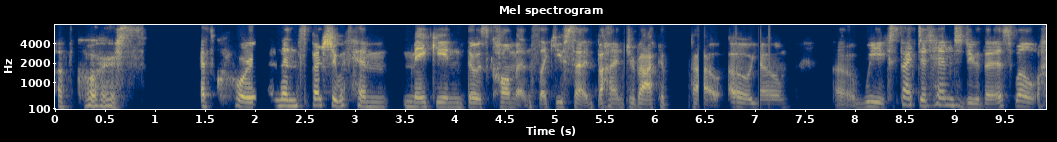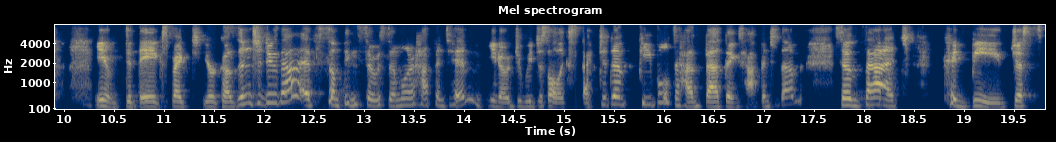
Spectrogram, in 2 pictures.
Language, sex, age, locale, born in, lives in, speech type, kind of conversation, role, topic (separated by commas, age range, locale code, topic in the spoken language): English, female, 40-44, en-US, United States, United States, conversation, advice, advisor, How do I confront a friend who betrayed my trust and decide what to do next?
